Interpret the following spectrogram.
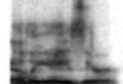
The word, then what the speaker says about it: Eliezer: And if I'm going to say his name correctly, it is Eliezer.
